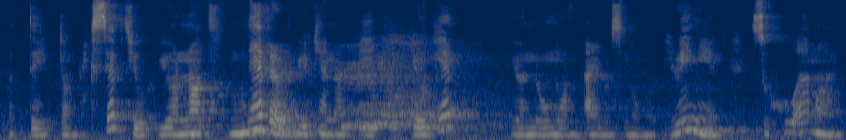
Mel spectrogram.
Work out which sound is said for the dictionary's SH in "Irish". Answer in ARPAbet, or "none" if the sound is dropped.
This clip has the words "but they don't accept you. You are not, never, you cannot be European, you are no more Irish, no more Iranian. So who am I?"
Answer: S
